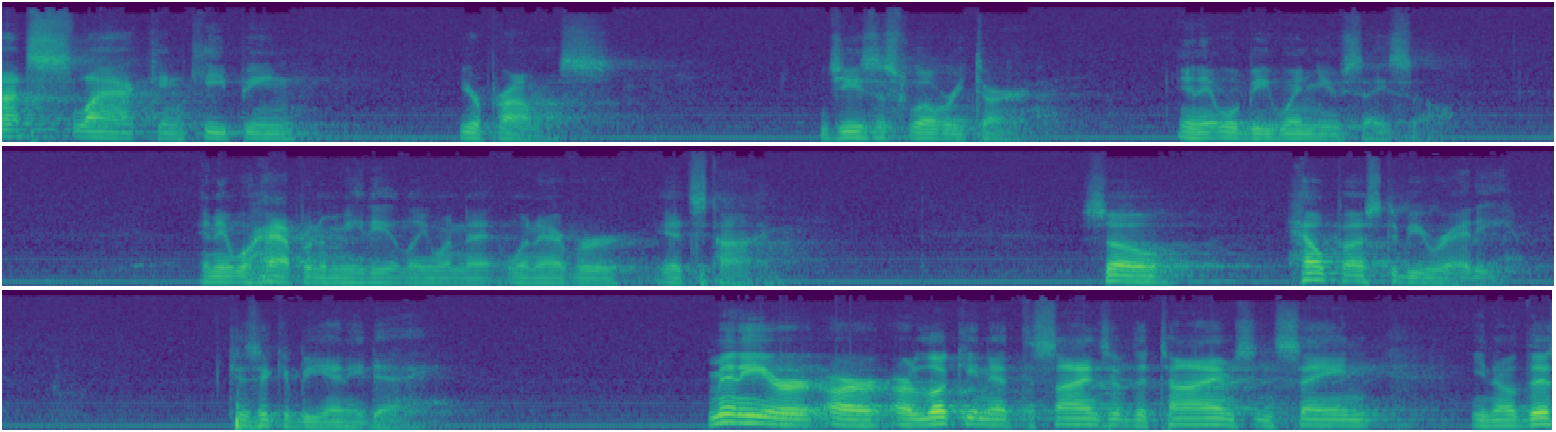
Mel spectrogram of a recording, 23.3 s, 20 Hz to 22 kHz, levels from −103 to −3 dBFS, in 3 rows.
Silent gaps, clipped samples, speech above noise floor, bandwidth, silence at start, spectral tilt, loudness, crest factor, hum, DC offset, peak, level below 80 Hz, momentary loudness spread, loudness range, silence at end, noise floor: none; under 0.1%; 28 dB; 19 kHz; 0 s; -5 dB/octave; -35 LUFS; 24 dB; 60 Hz at -65 dBFS; under 0.1%; -12 dBFS; -68 dBFS; 18 LU; 13 LU; 0 s; -63 dBFS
